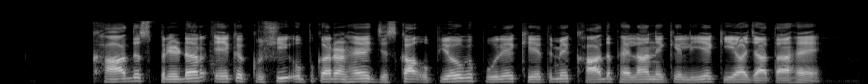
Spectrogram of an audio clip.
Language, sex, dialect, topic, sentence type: Hindi, male, Marwari Dhudhari, agriculture, statement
